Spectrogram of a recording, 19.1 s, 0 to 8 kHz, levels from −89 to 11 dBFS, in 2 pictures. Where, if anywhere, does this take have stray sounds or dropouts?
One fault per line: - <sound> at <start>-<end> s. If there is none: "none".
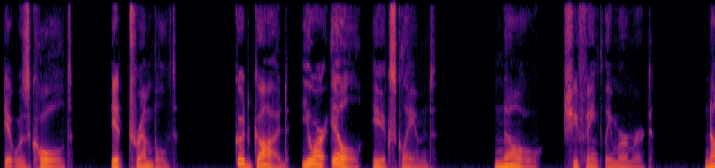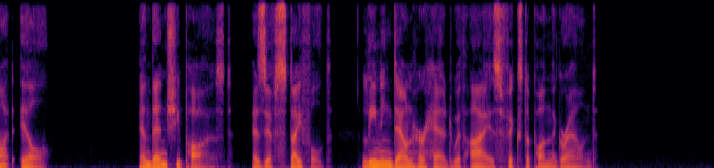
none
